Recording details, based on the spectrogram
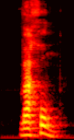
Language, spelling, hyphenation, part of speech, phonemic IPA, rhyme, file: Dutch, wagon, wa‧gon, noun, /ʋaːˈɣɔn/, -ɔn, Nl-wagon.ogg
- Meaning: a train car, a wagon (railway carriage, a nonpowered unit in a railroad train)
